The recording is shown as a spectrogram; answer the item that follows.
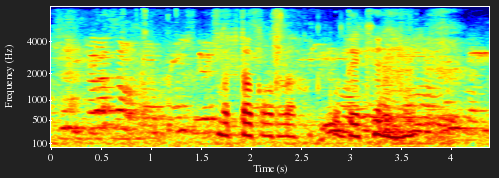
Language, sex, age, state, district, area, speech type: Hindi, female, 45-60, Bihar, Madhepura, rural, spontaneous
